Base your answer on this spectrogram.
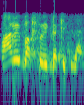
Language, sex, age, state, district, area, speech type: Marathi, male, 18-30, Maharashtra, Buldhana, urban, conversation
